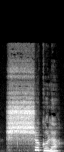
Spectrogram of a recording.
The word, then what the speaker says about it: chocolat: Okay, then we have sh, like in machine, chocolat, chercher, shampoing, chaud, machine, méchant.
